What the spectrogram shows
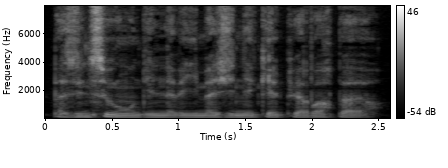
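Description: A man narrating a suspense story as an audiobook reading, measured and suspenseful. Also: lowish voice, little pitch movement, creaky, mellow.

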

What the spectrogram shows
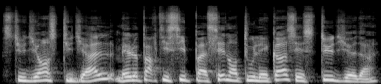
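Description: A man explaining word meanings on a radio show in a relaxed, halting way, often pausing with filler sounds. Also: high voice, breathy edge, no room sound, studio quality. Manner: halting, often adds "hein" and "euh". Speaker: Breton language expert on a radio show.

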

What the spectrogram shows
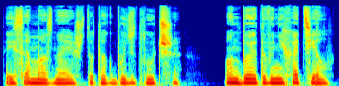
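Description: A woman's voice: sits low, flat delivery, a little fast, creaky, mellow, husky, no echo, clean studio sound, exaggerated voice. A woman voicing a stern, tired older father in an audiobook, speaking in a weary, commanding way.

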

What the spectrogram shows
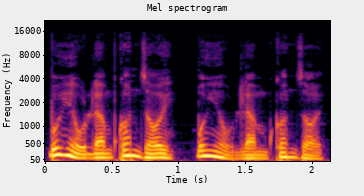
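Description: A man's voice: lowish voice, sing-song, fast talker, husky, no echo, phone-quality sound, faint music behind. A man voicing a distraught teenage schoolgirl who speaks in a choked, pleading way, in a dramatic audiobook.

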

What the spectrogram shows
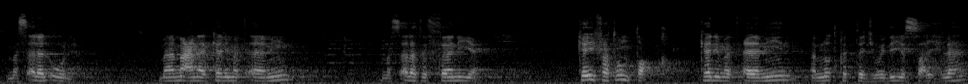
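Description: A sheikh with an Egyptian accent teaches Islamic jurisprudence, posing questions and answering them himself, and building to loud, emphatic passages. His voice is high-pitched. The sound is roomy, like a big room, with slight background noise.

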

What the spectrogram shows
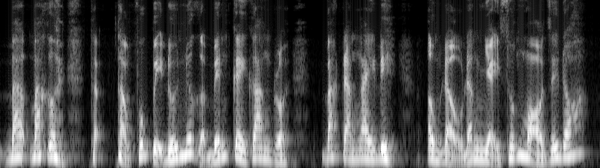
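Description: Casting: man playing a sobbing, frantic village boy, high strained voice. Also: very animated, a little fast, husky. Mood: panicked, crying. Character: terrified village boy, crying.

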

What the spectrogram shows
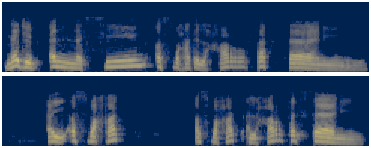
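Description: A man teaching a grammar lesson in a classroom, repeating words slowly and checking that his students follow. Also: high voice. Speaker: teacher of Arabic morphology. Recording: dull lo-fi recording.

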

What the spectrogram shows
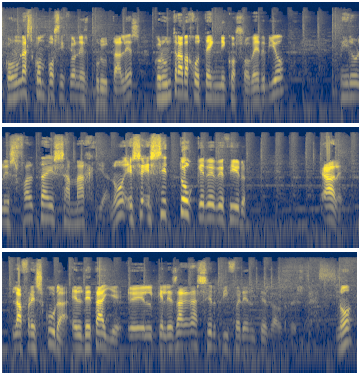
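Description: A man with a Spain Spanish accent hosts a casual music podcast, building his points slowly and repeating phrases as he thinks. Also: on the high side, expressive, a bit bright. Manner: thoughtful, repeats phrases while building an argument. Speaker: podcast host.

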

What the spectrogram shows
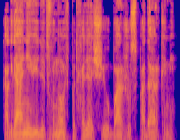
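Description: A man reads a satirical fairy tale as an audiobook, his low voice jumping high whenever he acts out the people in it. The recording is dry and close, with no room sound. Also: lively intonation, normal speed, no echo. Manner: acts out the shouting passengers and officer with much higher voices. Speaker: narrator.

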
